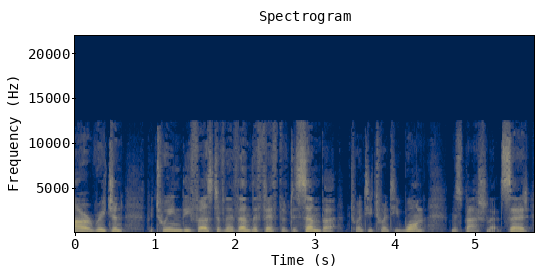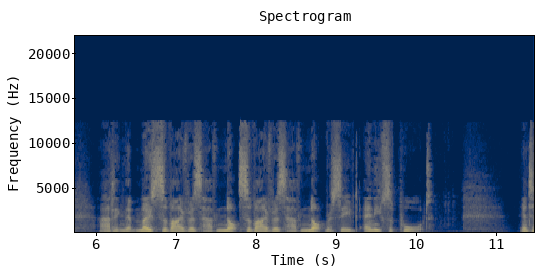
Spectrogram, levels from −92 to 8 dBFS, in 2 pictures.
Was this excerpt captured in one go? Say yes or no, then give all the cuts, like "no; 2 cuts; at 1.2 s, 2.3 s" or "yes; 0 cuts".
no; 3 cuts; at 2.2 s, 7.8 s, 9.6 s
